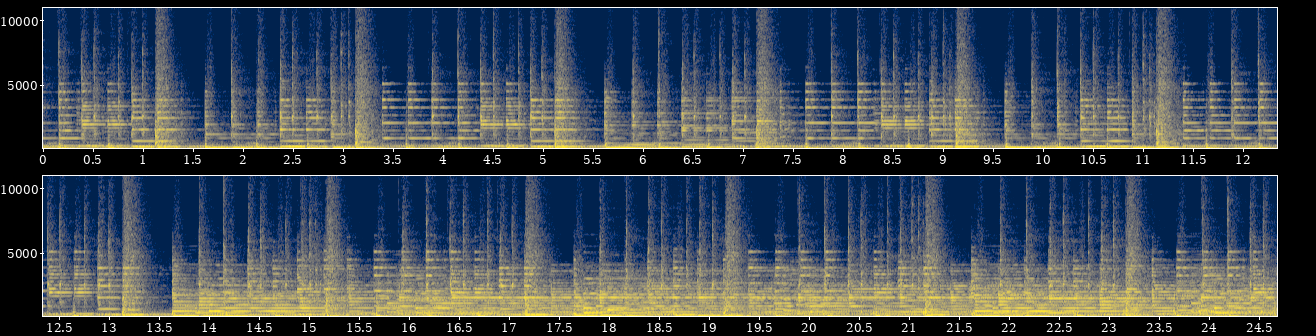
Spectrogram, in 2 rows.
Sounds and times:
Background music: 0:00.0 - 0:24.6.

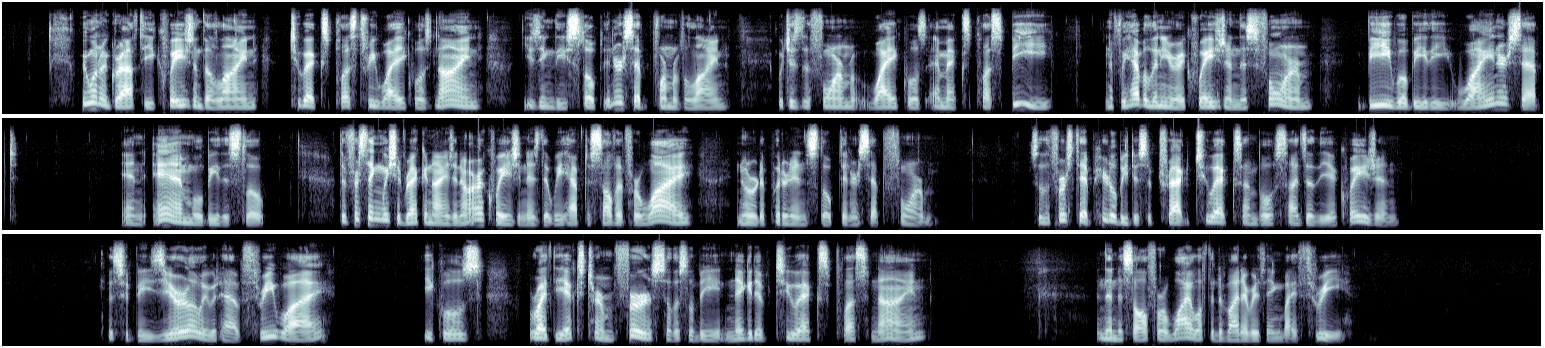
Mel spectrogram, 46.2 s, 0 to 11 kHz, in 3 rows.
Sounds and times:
Speech: 0:00.5 - 0:15.6, 0:16.6 - 0:18.0, 0:18.8 - 0:24.7, 0:25.7 - 0:29.4, 0:31.9 - 0:34.1, 0:35.1 - 0:40.1, 0:41.8 - 0:44.3.

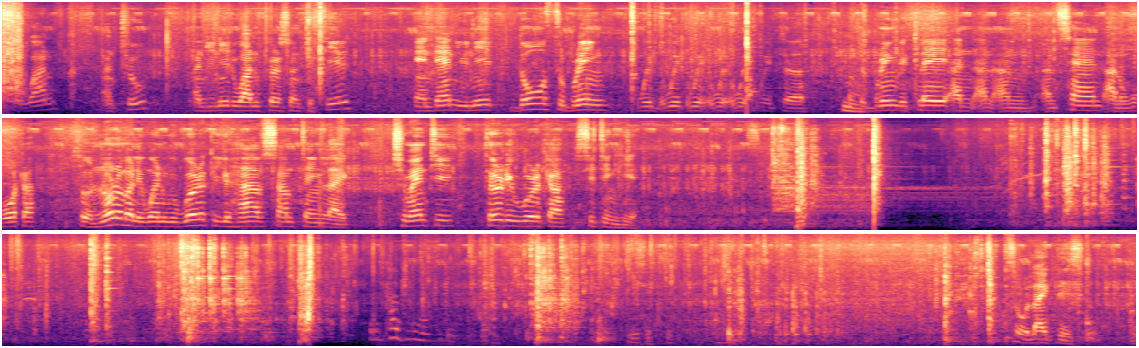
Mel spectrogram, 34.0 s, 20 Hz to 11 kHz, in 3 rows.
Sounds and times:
Outside, rural or natural: 0:00.0 - 0:34.0
Speech: 0:04.2 - 0:17.7, 0:32.8 - 0:34.0.

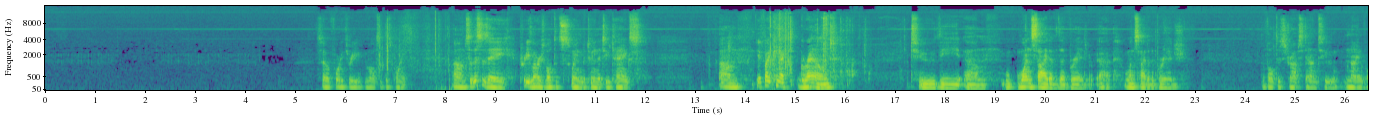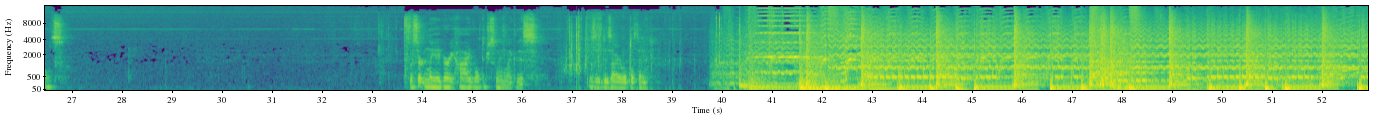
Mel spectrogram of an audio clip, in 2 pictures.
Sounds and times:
Inside, small room: 0:00.0 - 0:52.9
Speech: 0:05.4 - 0:07.3, 0:08.2 - 0:12.0, 0:13.5 - 0:15.9, 0:17.3 - 0:22.9, 0:24.3 - 0:27.0, 0:33.7 - 0:36.4, 0:37.3 - 0:38.7.

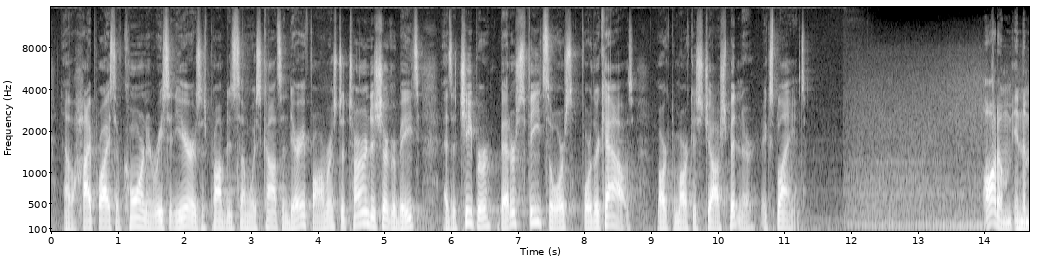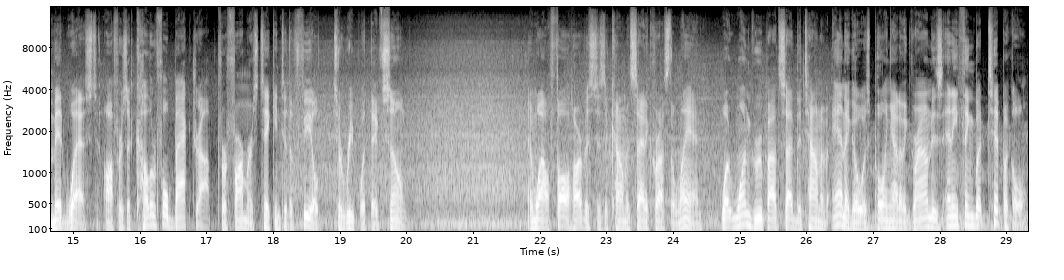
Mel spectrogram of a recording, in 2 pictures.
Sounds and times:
Speech: 0:00.2 - 0:11.4, 0:14.0 - 0:20.1, 0:21.8 - 0:29.3.

